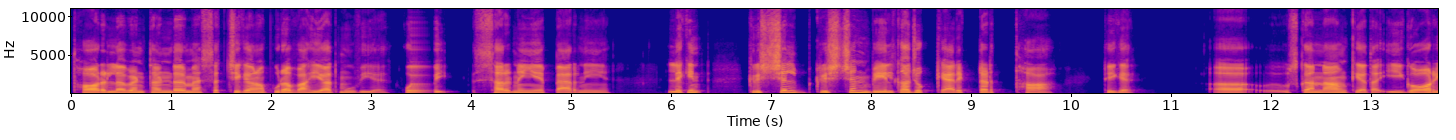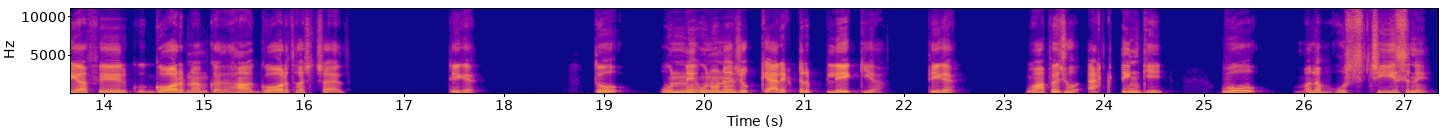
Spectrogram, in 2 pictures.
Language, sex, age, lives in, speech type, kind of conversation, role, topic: Hindi, male, 20-24, India, conversation, podcast, guest, Kis celebrity ko tum apna style role model maante ho?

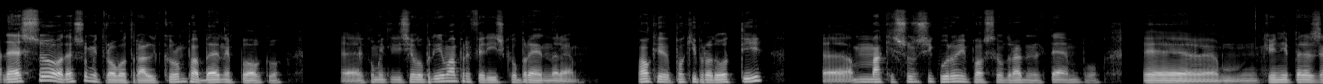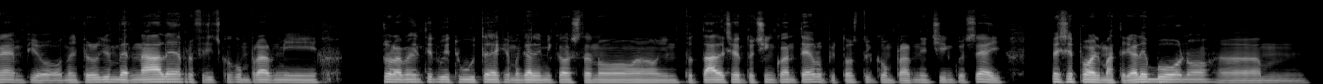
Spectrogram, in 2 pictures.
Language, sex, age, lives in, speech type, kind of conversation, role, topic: Italian, male, 20-24, Italy, conversation, podcast, guest, Quanto conta per te la sostenibilità nella moda?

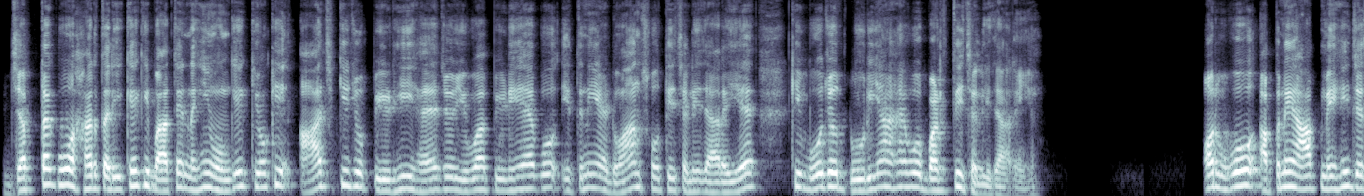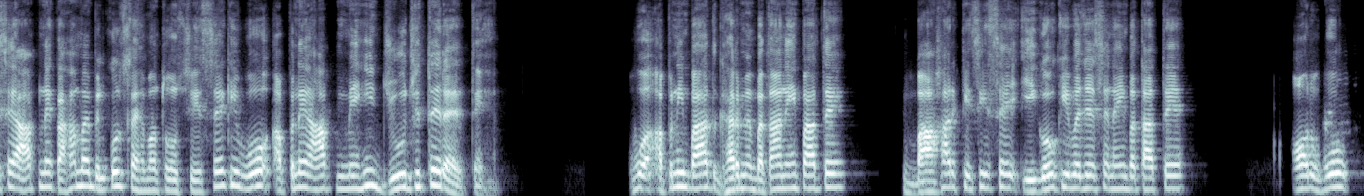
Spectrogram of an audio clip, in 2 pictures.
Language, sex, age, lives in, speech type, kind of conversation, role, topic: Hindi, male, 55-59, India, conversation, unstructured, none, क्या आपको लगता है कि मानसिक स्वास्थ्य पर खुलकर बात करना ज़रूरी है?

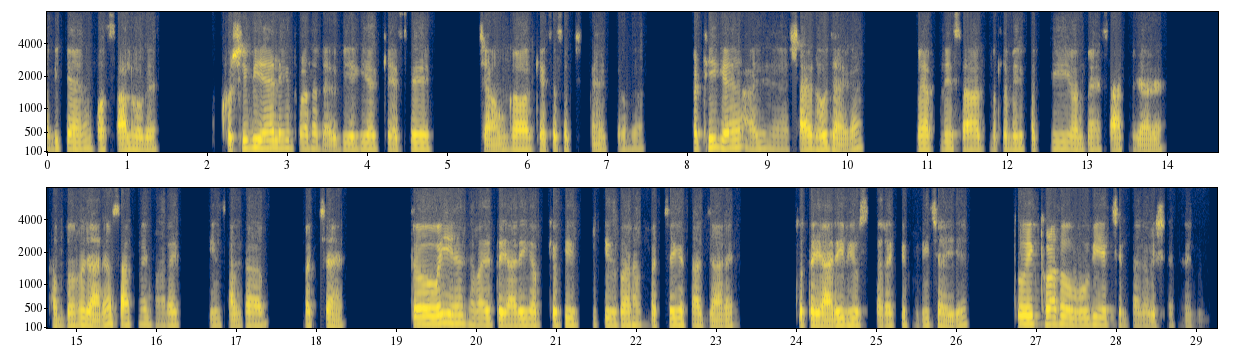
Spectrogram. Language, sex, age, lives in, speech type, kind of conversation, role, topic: Hindi, male, 35-39, India, conversation, advice, user, यात्रा या छुट्टी के दौरान मेरी चिंता कैसे कम करूँ?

